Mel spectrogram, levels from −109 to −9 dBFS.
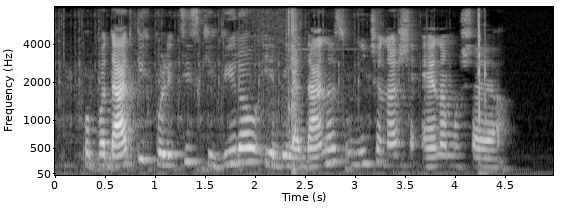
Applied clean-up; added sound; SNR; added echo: none; Typewriter + Mechanisms; 16 dB; none.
